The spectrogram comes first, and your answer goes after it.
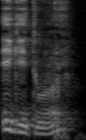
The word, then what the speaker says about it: igitur: But in complete isolation like this, out of context, igitur is an anapest. As we mentioned before, sometimes people will mispronounce the word igitur by turning it into a cretic, by making igitur long, short, long. Well, that's the rhythm of the cretic. Igitur is wrong, because it's not a cretic, it's an anapest.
